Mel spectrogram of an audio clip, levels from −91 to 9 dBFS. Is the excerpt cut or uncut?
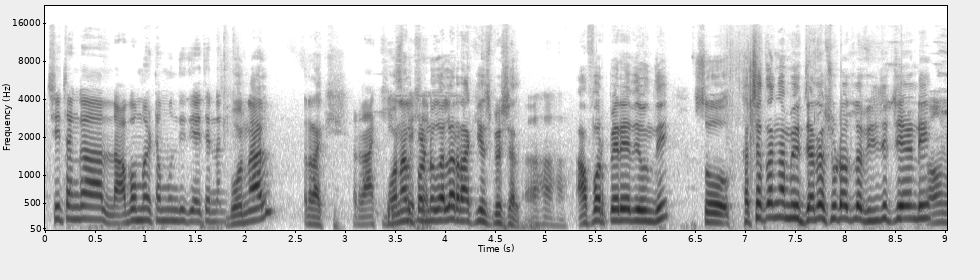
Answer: cut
